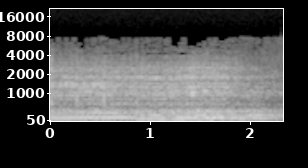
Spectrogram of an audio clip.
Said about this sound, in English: Hold it. Listen. Car pulling away out in front.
